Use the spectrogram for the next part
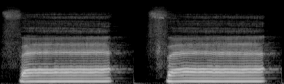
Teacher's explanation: স্ক্রিনে দেখতে পাচ্ছেন ফায়ের মাখরাজ। ফায়ের মাখরাজ হলো নিচের ঠোঁটের প্যাড সামনের উপরের দুই দাঁতের আগার সঙ্গে লাগিয়ে উচ্চারিত হয়।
